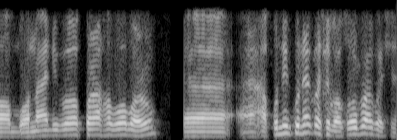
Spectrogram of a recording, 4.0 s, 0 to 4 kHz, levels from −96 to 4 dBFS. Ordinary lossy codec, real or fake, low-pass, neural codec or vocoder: none; real; 3.6 kHz; none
